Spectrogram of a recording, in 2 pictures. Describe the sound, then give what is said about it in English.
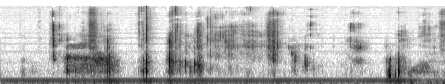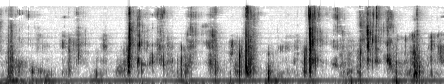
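Crunching and chewing of a sandwich, with a series of sharp, irregular bites and crackles over a steady low hum; no one speaks. “Let's just say I kind of wish this was that Dutch Crunch roll. It's not bad bread.”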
